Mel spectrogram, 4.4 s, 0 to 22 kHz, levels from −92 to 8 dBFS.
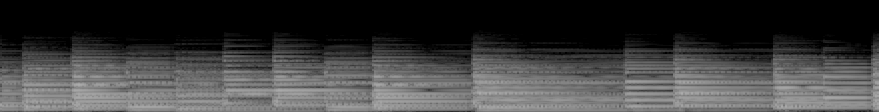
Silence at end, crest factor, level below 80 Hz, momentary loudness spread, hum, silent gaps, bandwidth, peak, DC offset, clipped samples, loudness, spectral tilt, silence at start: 0 s; 16 dB; -50 dBFS; 4 LU; none; none; 5.8 kHz; -12 dBFS; under 0.1%; under 0.1%; -28 LUFS; -10 dB/octave; 0 s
